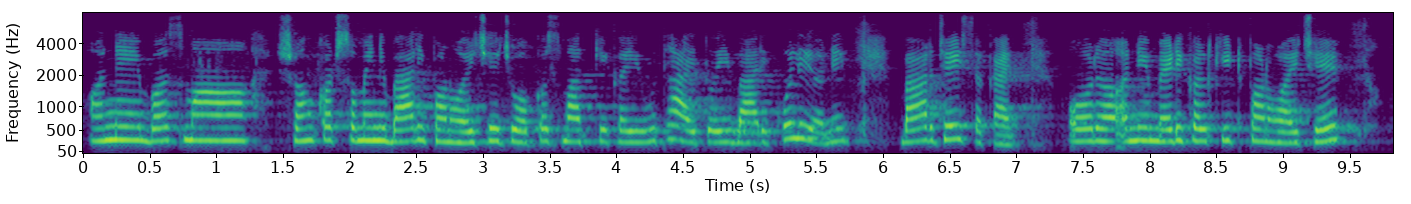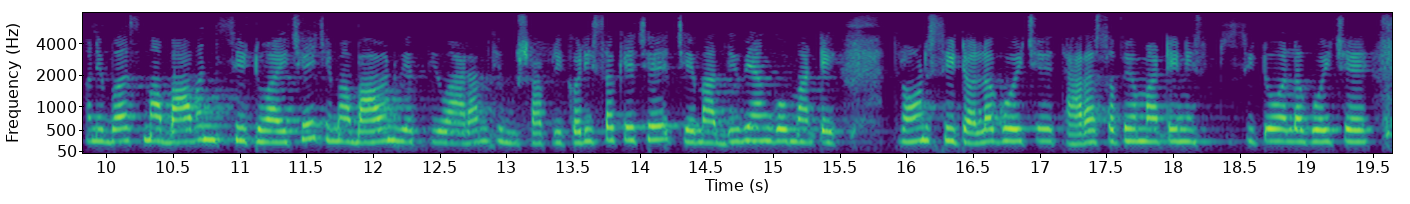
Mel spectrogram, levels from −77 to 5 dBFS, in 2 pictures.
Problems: constant background noise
